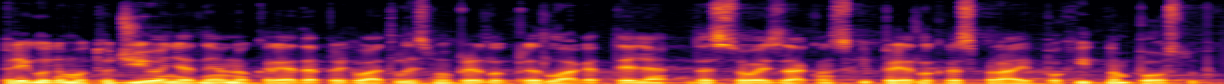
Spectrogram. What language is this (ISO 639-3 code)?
hrv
